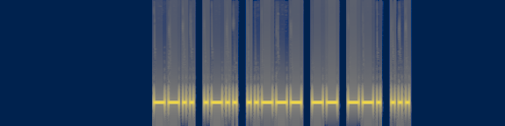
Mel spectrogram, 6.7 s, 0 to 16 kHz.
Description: Morse code, heard as a keyed tone, about 25 wpm, 700 Hz. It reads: ZL2MGS
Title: DXCC-100 Call Signs - 6 Characters - Repeated 2x - 25wpm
